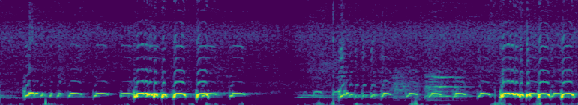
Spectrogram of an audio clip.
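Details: Local zebra dove singing to draw song from other doves: three rolling bursts of rapid staccato coos, broken by a brief silence, with low thumping noises underneath.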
